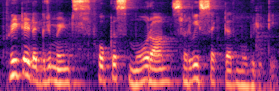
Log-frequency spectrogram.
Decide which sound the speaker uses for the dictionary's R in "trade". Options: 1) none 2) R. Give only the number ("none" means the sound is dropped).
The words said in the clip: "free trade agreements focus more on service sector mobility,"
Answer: 1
